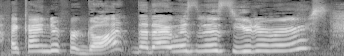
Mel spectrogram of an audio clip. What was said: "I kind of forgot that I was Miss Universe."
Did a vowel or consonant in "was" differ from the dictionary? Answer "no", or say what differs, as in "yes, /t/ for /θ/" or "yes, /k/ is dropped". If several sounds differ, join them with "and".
no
